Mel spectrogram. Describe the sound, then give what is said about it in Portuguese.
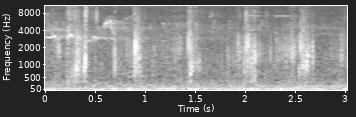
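A flute player walks slowly along the road outside the town at 5 a.m., just after sunrise, with birds singing: slow, steady footsteps crunch, each step a soft scuffing thud about every half second, with a faint high chirp early on and low background rumble throughout. “O flautista veio então caminhando lentamente pela estrada.”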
